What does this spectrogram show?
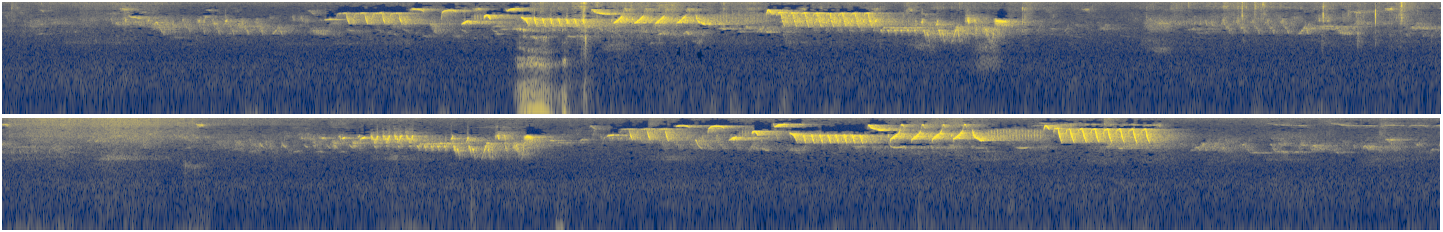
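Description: Small birds singing in repeated runs of high, rapidly pulsed trills. About five seconds in there is a single short, low sound, louder than the rest.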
